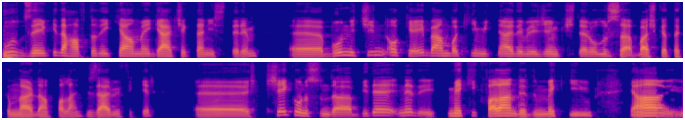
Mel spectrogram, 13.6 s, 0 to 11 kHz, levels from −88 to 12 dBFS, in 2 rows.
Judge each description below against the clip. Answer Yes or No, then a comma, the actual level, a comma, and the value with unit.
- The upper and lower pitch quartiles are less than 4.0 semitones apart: No, average, 5.2 semitones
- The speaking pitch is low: Yes, low, 130 Hz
